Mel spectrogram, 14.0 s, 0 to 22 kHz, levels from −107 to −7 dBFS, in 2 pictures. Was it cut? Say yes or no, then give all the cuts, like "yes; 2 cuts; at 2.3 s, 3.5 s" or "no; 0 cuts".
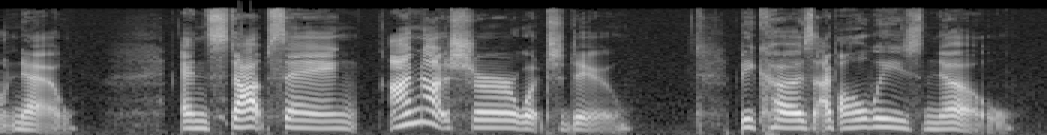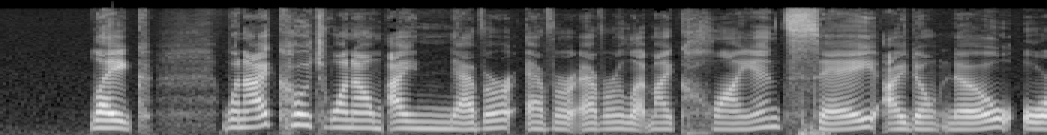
yes; 2 cuts; at 5.6 s, 9.5 s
